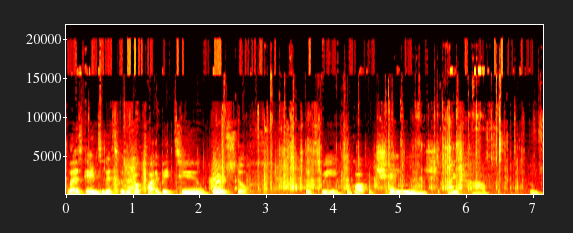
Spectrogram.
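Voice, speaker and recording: A woman's voice: fairly high pitch, huge pitch swings, unhurried, noisy background. A young British woman chatting casually and rambling as she counts and sorts her cash. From United Kingdom. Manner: chatty, rambling, self-laughing. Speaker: vlogger.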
